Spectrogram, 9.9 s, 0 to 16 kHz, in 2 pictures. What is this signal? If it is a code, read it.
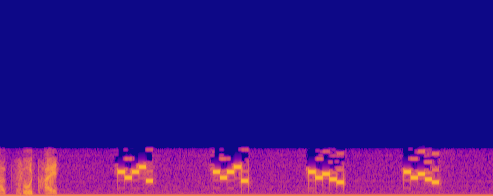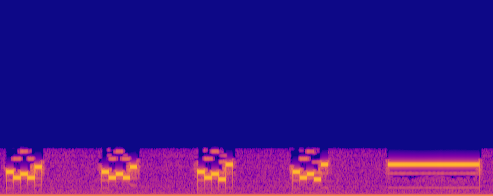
Five-tone selective call (ZVEI), heard as quick runs of five tones, tones of about 70 ms, with speech. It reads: 85803 85803 85742 85742 85750 85750 85744 85744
